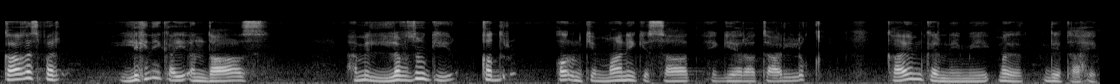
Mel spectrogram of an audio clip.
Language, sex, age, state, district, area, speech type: Urdu, male, 18-30, Uttar Pradesh, Muzaffarnagar, urban, spontaneous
